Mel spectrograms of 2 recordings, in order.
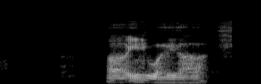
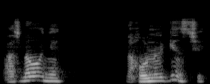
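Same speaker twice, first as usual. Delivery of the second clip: imitating boss; 8 semitones higher than usual. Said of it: "He says".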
